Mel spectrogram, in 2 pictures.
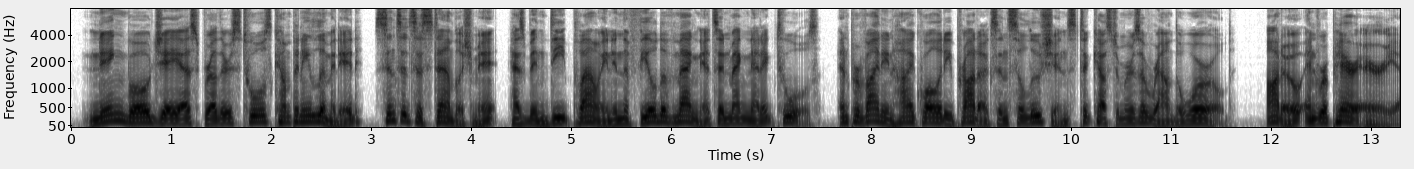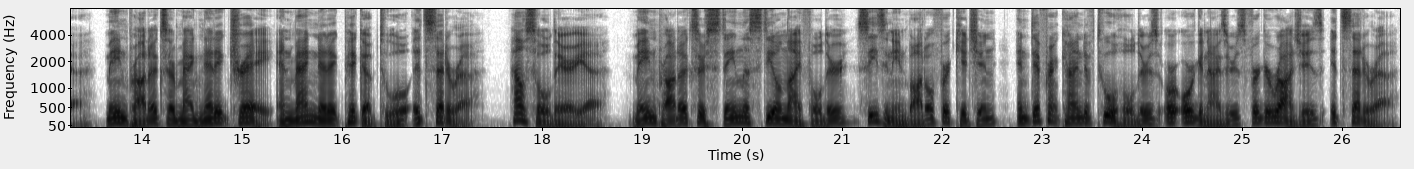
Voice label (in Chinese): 汽车零部件公司宣传片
